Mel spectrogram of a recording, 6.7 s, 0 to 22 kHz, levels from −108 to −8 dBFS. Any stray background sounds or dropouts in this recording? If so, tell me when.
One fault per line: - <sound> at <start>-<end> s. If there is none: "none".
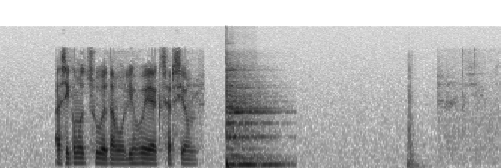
- thud at 3.0-4.0 s
- thud at 5.4-5.8 s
